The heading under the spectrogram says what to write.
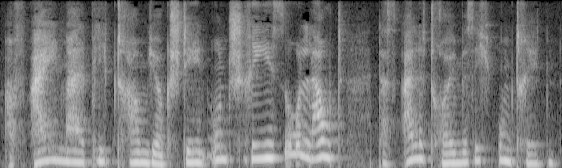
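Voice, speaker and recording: Soft-voiced woman reading a fairy tale. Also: medium pitch, animated, measured pace, husky. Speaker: narrator.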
